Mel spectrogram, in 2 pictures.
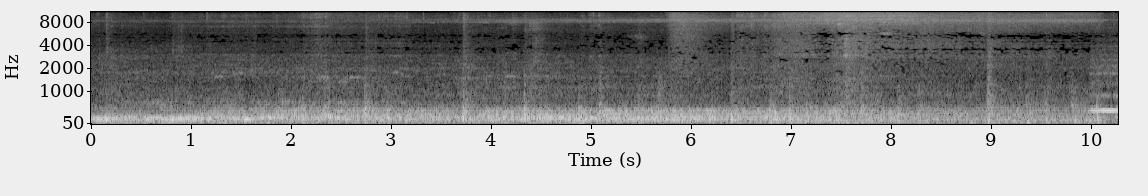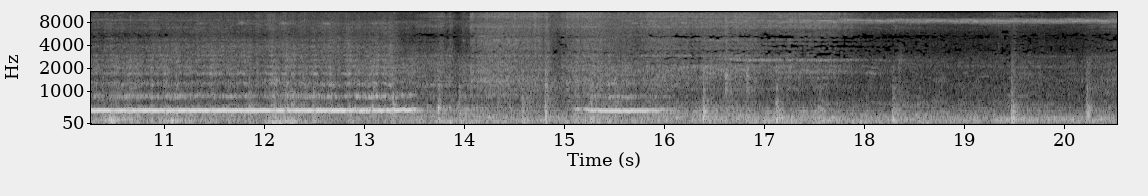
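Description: Passenger train running along the track, heard from an open coach door: a steady rumble of wheels on rails. About halfway through, the locomotive's horn sounds one long steady blast of about three seconds, followed a second later by a short second blast.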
